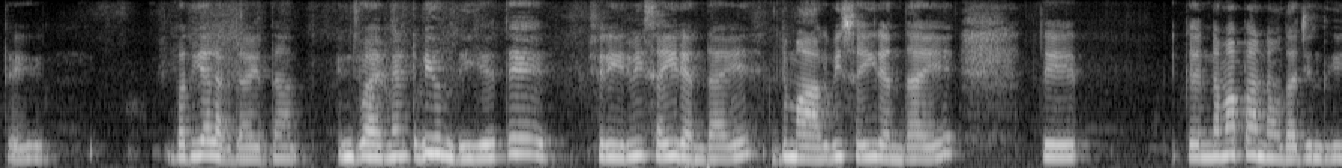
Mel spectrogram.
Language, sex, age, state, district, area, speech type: Punjabi, female, 45-60, Punjab, Jalandhar, urban, spontaneous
